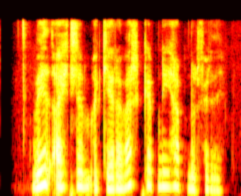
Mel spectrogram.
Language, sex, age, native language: Icelandic, female, 30-39, Icelandic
